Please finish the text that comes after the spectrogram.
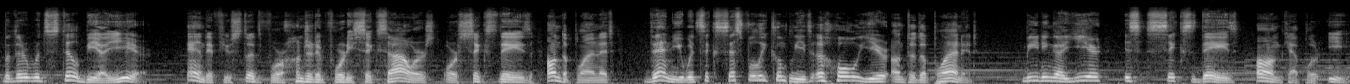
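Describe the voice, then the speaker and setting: Male narrator for an educational explainer, mid-pitched with lively intonation, faint music bed. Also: moderate pace. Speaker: narrator of an astronomy explainer video. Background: background music.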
